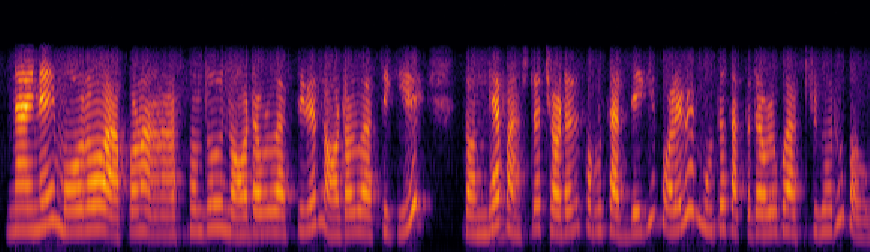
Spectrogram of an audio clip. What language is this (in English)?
Odia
